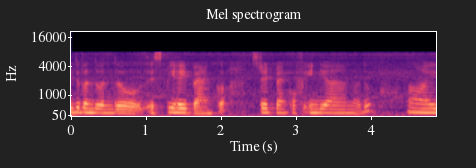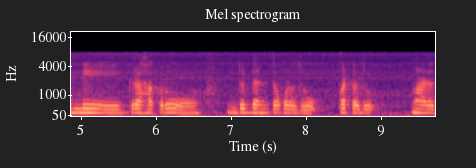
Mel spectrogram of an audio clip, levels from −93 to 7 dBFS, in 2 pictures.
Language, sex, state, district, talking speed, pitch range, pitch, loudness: Kannada, female, Karnataka, Shimoga, 105 wpm, 175-195 Hz, 185 Hz, -17 LUFS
